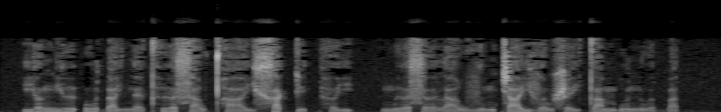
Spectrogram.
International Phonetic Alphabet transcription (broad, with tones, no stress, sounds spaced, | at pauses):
j ə˧ ŋ j ɨ˧˥ ʔ u˧˥ ɗ a˨˩˨ j n ɛ˨˩˨ t̪ʰ ɨ˧ ə̯ s a˨˩˦ w t̪ʰ aː˨˩ j x a˦˥ k̚ ʔ i˨˩ t̚ h ə˨˩˦ j | m ɨ˧ ə̯ s əː˨˩ l a˨˩˦ w v ɨ˧ m c a˧˥ j v ə˨˩ w ʂ e˨˩ j t̪ a˧˥ m ɓ u˧ n u˨˩˨ ə̯ ɓ a˨˩ t̚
